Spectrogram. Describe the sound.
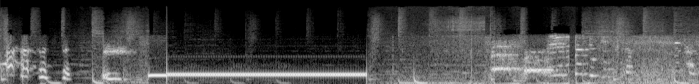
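A phone line goes dead and a loud, steady dial tone hums for about two seconds, one unbroken mid-pitched note, with voices and bustling background sounds before and after it.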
